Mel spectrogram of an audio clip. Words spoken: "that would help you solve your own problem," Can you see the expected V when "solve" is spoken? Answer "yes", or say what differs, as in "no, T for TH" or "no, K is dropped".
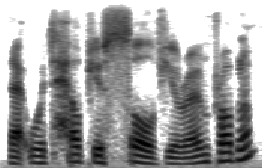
yes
